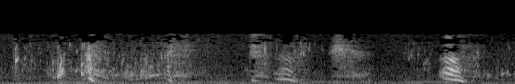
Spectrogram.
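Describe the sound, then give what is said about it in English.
Water splashes and sloshes in uneven bursts as people in icy water where a plane went down grab hold of a floating coffin and pull themselves out, voices grunting and calling out over it, the splashing moderately loud and irregular, with a strained cry near the end. “Good to get out of that icy water.”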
